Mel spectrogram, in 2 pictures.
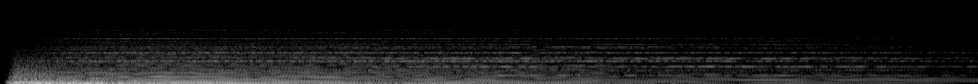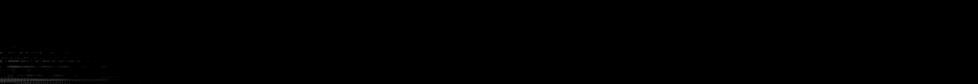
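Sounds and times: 
suspense music: 0:00.1 - 0:06.8.

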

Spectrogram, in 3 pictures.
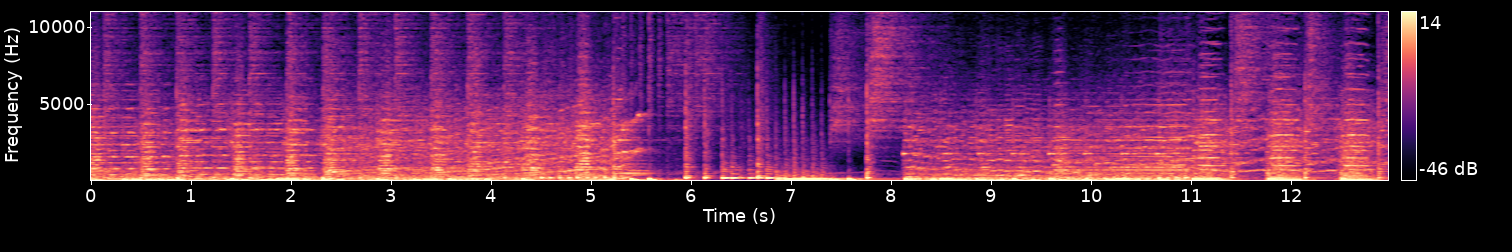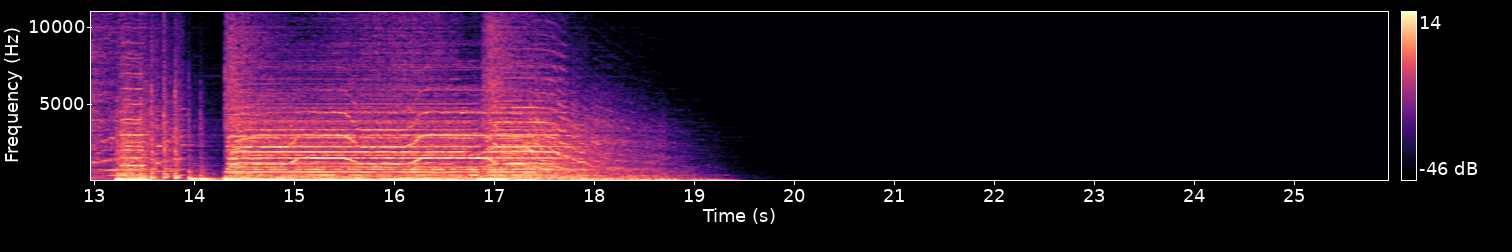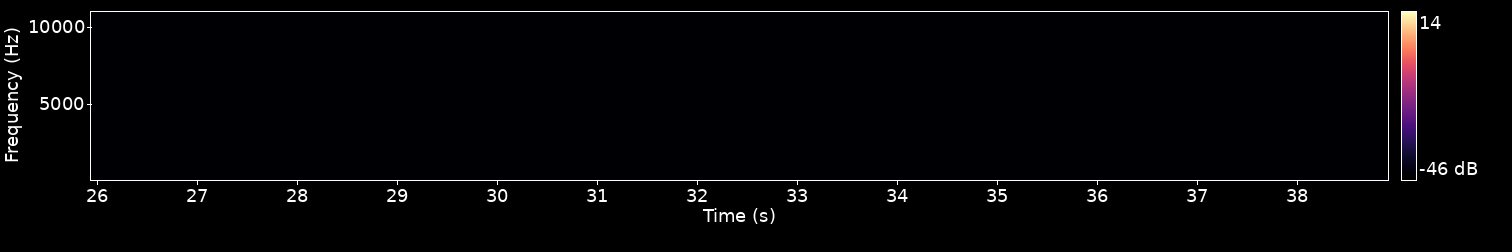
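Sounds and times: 
rock jazz orchestra: 0:00.0 - 0:19.1.

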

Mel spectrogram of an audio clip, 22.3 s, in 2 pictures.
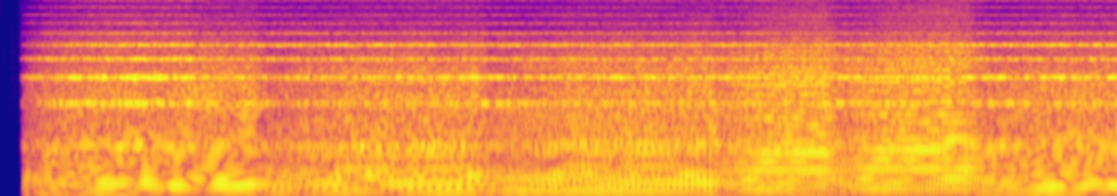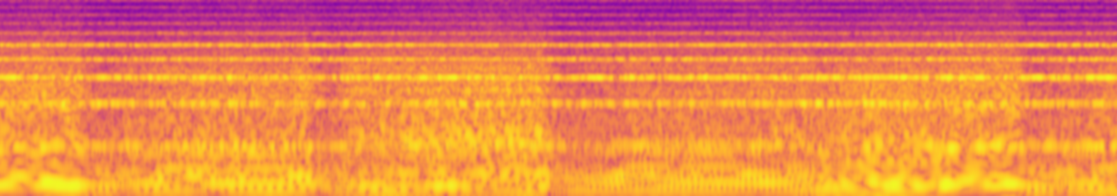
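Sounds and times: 
bridge intro music: 0:00.2 - 0:22.3.

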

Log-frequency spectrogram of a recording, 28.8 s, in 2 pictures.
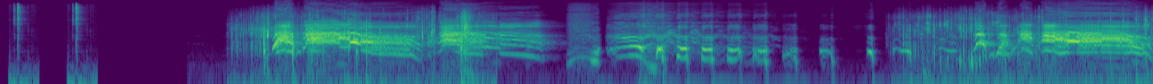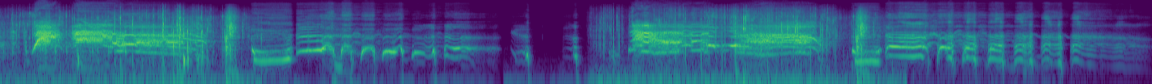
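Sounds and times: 
tooth extraction: 0:02.9 - 0:03.8, 0:04.4 - 0:06.0, 0:11.1 - 0:17.7, 0:21.8 - 0:25.6
laughter: 0:08.0 - 0:09.9, 0:25.6 - 0:28.2.

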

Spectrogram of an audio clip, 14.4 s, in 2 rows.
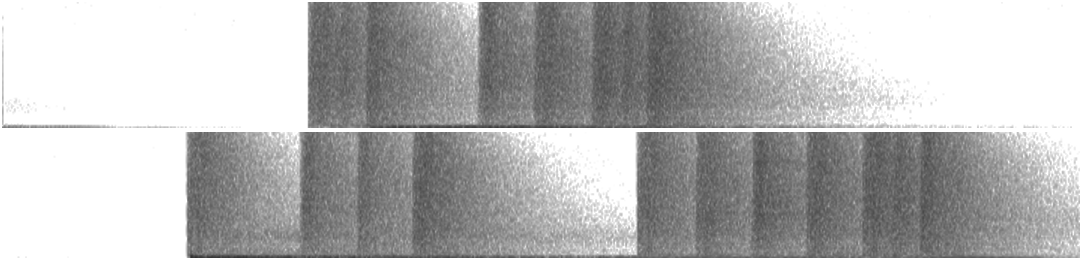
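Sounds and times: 
militant drums: 0:02.1 - 0:05.0, 0:08.4 - 0:14.0.

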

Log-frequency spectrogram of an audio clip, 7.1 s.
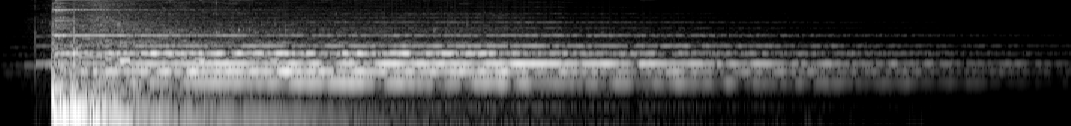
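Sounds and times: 
flute in E: 0:00.2 - 0:06.2
jingle: 0:00.3 - 0:03.4
choir: 0:00.4 - 0:06.0.

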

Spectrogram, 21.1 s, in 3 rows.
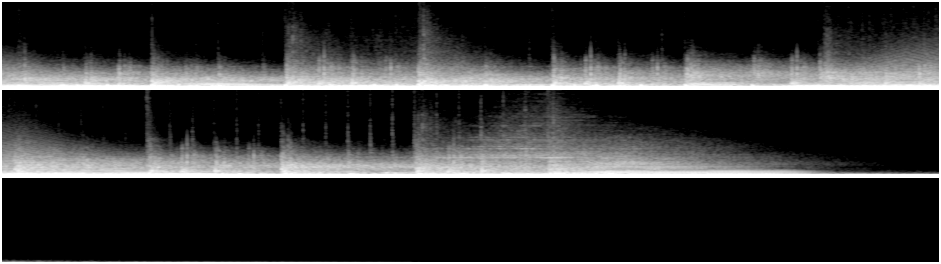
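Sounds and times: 
suspense one-shot: 0:00.0 - 0:15.8.

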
